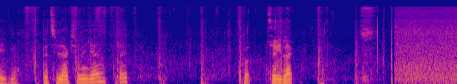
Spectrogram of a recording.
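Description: A middle-aged man speaks calmly and close by, in short bursts.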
